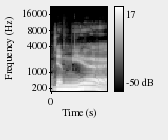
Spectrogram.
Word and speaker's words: Domergue: Am I saying that right? – Demure, according to her. – Is it really? – Yes, to her. – So it's spelled D-O-M-E-R-G-U-E. And it's, how do we say it? – According to her, she seems to want it pronounced Demure.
